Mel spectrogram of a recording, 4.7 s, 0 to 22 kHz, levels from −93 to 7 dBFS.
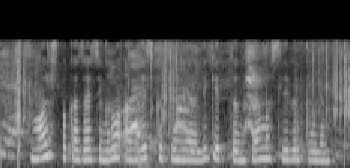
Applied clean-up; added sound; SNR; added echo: none; Chewing, mastication; 11 dB; none.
